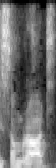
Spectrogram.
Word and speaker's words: Samrat: hi hey sanfred uh it's actually some rat that's like yeah like with an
